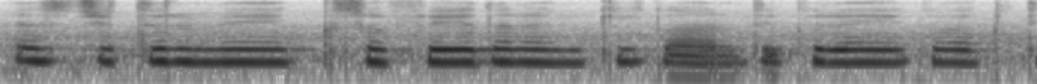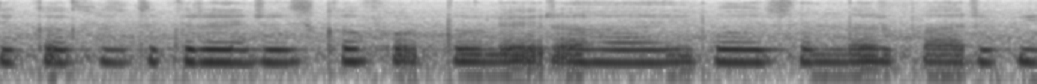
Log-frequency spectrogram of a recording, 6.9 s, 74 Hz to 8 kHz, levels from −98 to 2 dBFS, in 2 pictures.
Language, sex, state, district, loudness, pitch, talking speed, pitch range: Hindi, female, Maharashtra, Solapur, -25 LUFS, 255 Hz, 235 wpm, 250-260 Hz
